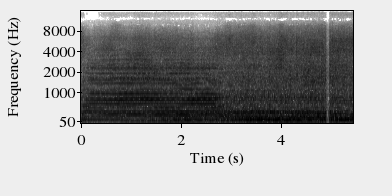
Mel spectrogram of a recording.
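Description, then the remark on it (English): A train passes on tracks at night. Its horn blares loudly for a few seconds, then a steady, heavy rumble of rolling cars continues, with no voices. “There's a train right behind. There's a train tracks behind us.”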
